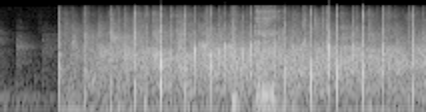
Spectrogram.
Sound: applause

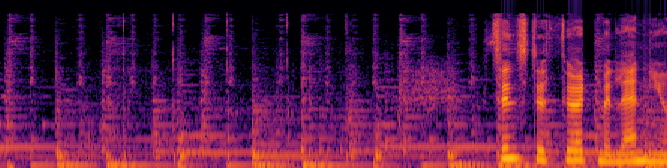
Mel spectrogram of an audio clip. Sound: knife chopping

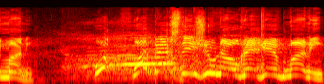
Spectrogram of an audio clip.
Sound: audience exclaiming

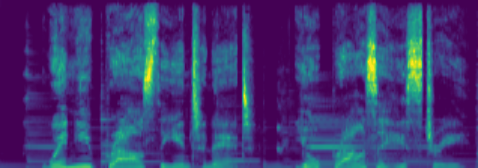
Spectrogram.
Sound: voiceover

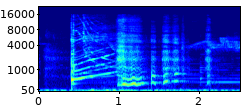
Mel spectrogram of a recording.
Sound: laughs

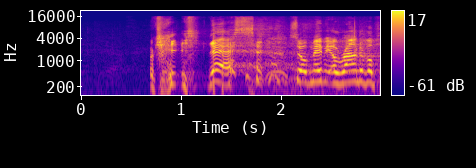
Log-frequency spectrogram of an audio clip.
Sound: laughs

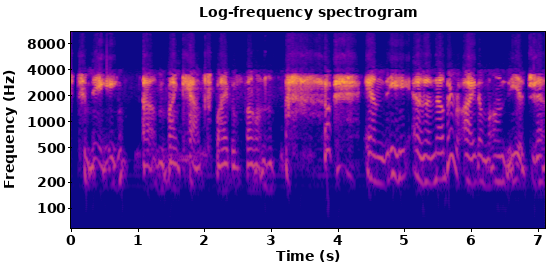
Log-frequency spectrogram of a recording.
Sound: laughs

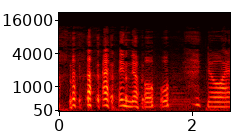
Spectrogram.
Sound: both laughing

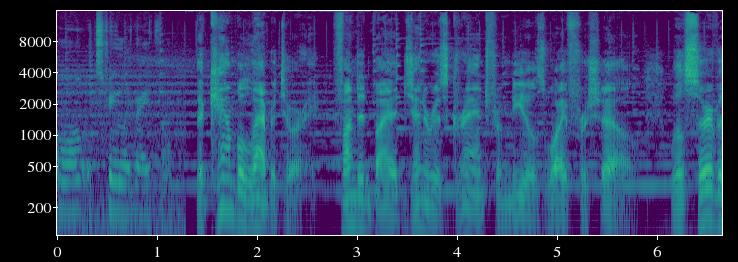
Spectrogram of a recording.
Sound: voiceover

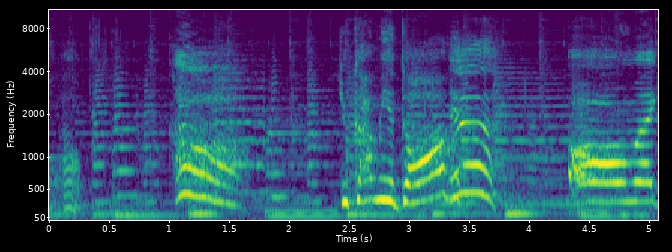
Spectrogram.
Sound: gasps

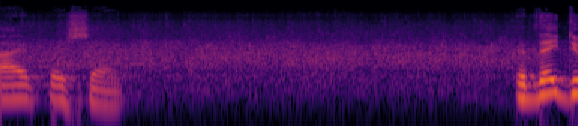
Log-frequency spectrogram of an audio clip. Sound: applause

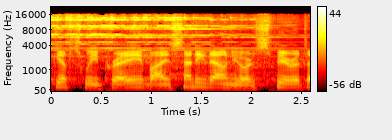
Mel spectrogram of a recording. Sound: bell ringing

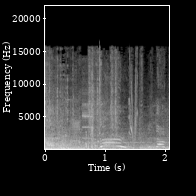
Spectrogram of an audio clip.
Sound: gunfire

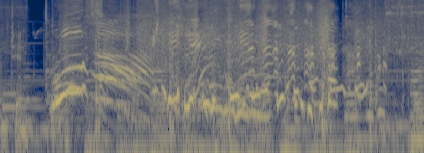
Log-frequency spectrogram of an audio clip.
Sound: laughter

